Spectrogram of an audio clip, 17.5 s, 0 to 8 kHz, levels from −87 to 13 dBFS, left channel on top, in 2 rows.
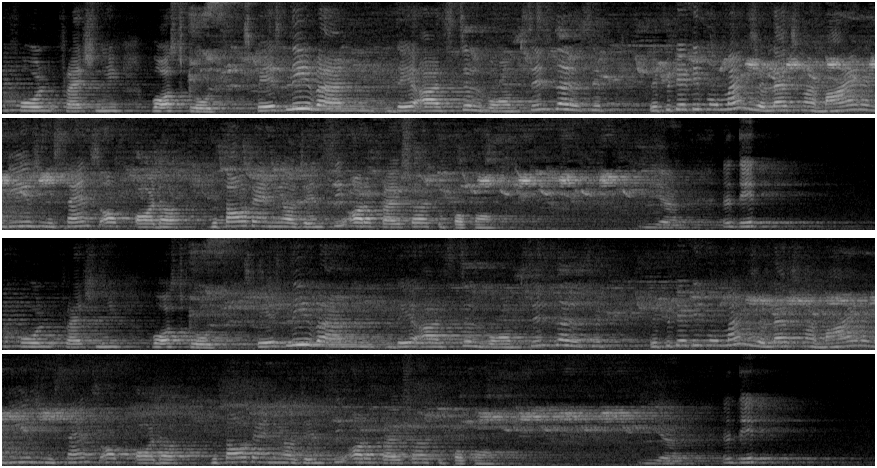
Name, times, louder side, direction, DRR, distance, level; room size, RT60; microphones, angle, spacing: voice 1, 0.0-2.3 2.6-6.1 6.5-13.7, left 4 dB, 65° left, 0.8 m, -29 dB
sound 1, 1.9-15.4, left 7 dB, 45° left, 4.0 m, -37 dB
voice 2, 15.1-16.3, left 3 dB, 30° left, 2.1 m, -39 dB
25.0 x 25.0 x 9.0 m
head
